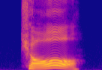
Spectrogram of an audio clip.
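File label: "tiao2", Mandarin Chinese; HSK3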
